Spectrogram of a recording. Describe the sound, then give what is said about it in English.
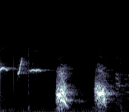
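A sustained whistle with a quick upward slide calls out for a dog named Kelowna, then two loud dog barks answer, spaced almost a second apart. “I'll whistle for Kelowna.”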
